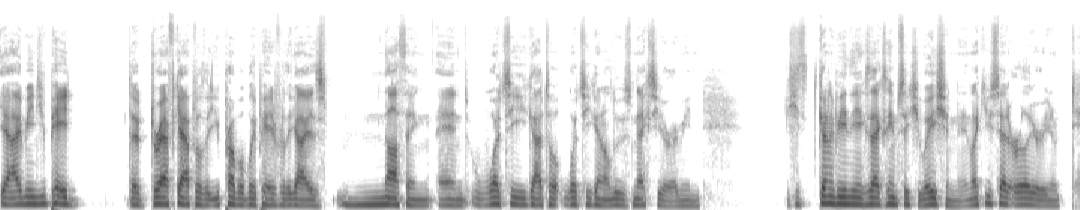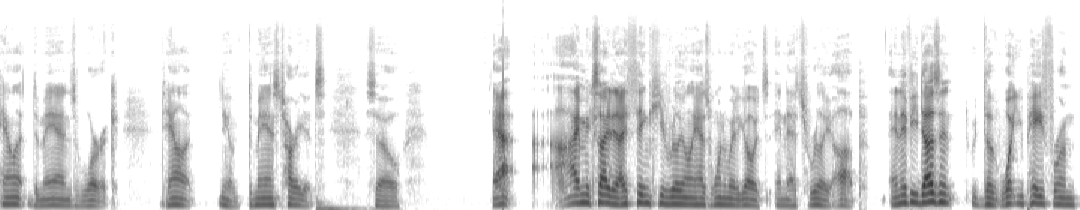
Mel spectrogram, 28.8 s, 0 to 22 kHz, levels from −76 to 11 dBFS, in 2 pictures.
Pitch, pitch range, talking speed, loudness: 120 Hz, 110-125 Hz, 170 wpm, -22 LUFS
